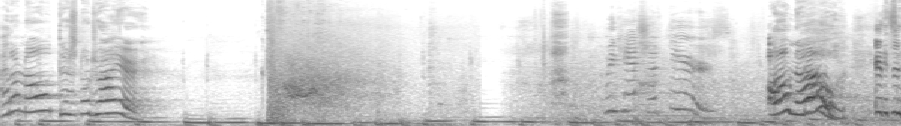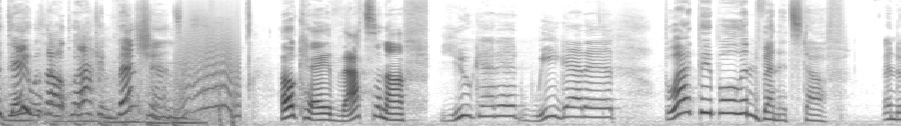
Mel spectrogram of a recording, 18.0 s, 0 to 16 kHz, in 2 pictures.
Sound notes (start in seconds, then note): 2.6 car crash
